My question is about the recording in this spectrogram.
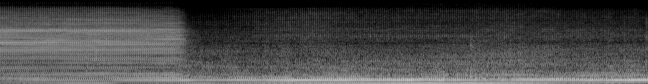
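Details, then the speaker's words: Sage (Breville) Oracle Dual Boiler, brand new, first setup: a brief loud rush, then a steady low buzzing pump hum drawing water from the just-installed tank to fill both boilers during a software update; loud fan also running; normal. "Well, anyway, you hear that as soon as I installed the water tank, it started pulling water immediately, even while doing an update download. And it's going to fill for a long time because it does have two boilers to fill up."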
